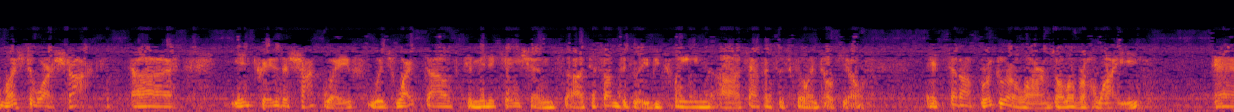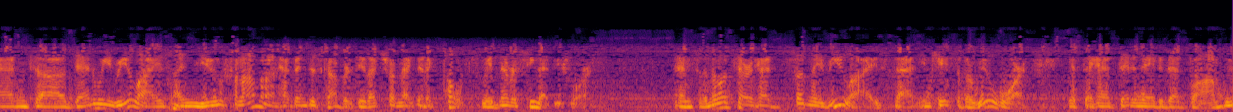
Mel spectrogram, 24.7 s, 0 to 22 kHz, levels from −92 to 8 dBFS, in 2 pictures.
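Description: At 14.77 s the digital radio blends to analogue, here the station's AM broadcast. Over roughly half a second the sound loses its top end, and a faint hiss, around 40 dB down, rises beneath it at unchanged level. On a spectrogram the upper band empties to a flat ceiling and a noise floor appears. The waveform's envelope stays steady. The receiver blends back to digital at 18.20 s.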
